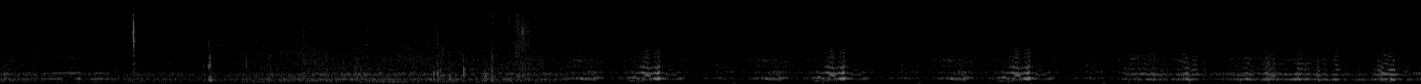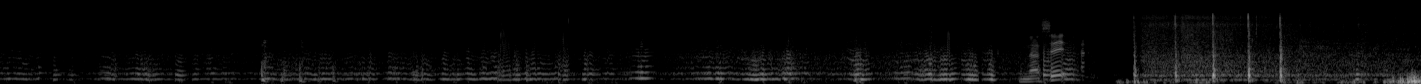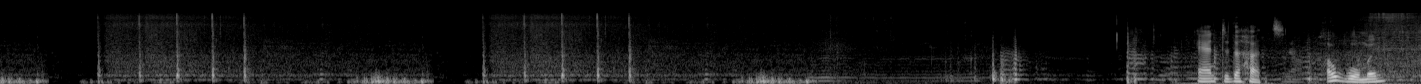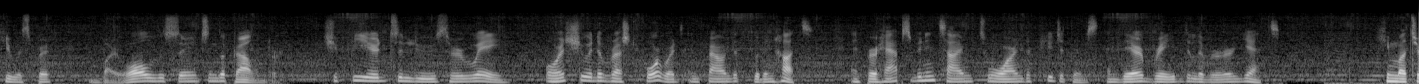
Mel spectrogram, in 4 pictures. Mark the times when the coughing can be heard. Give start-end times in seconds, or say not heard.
16.8-17.6.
